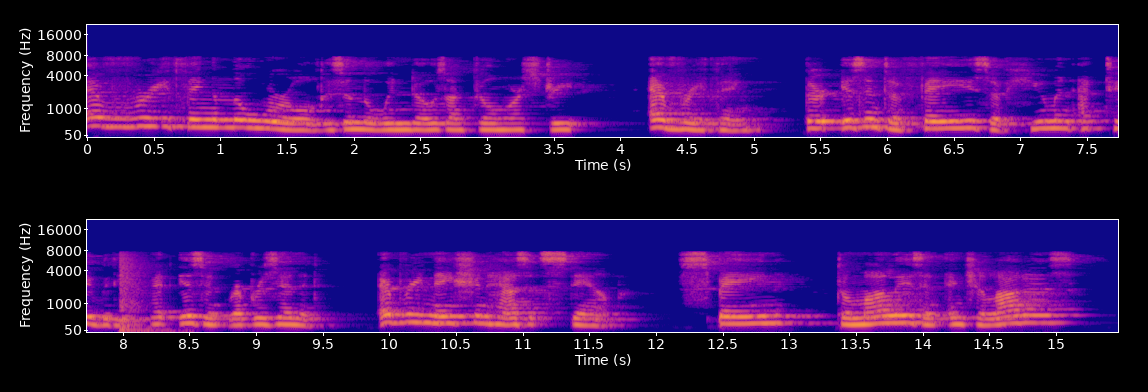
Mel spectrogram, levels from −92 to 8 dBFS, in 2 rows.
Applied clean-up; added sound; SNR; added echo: classical method WPE with log-MMSE.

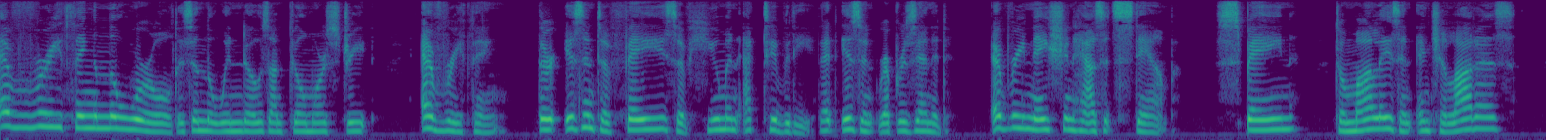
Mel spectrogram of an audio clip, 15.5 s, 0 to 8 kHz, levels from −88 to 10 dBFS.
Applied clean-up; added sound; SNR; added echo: none; none; none; none.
